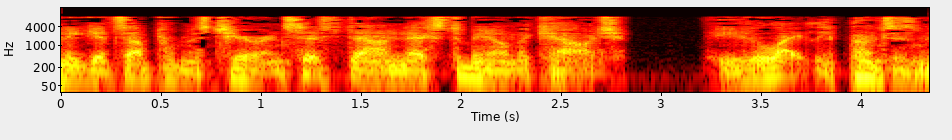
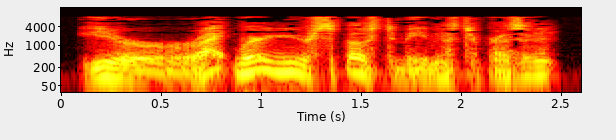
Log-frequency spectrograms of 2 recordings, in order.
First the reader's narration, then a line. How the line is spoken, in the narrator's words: he says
